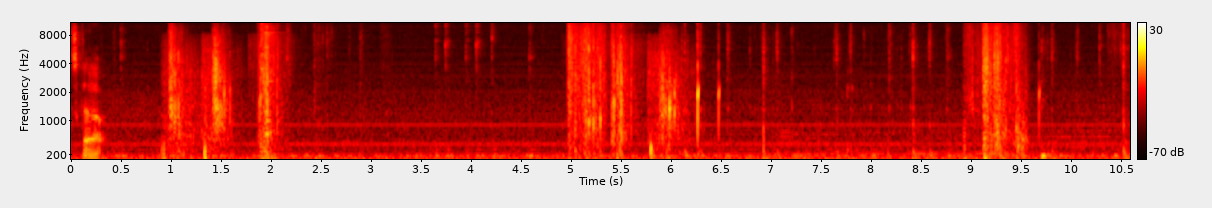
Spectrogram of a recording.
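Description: Dirt crunches in short bursts as it is dug away.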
